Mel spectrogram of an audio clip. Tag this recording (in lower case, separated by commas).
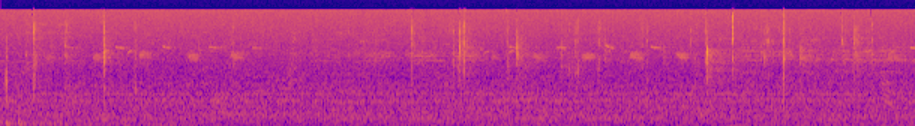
woodpecker pecking tree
